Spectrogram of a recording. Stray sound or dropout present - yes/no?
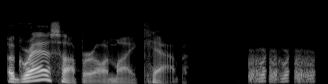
yes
